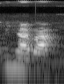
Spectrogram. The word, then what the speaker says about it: Wihara: tempat ibadahnya adalah Wihara sebenarnya tulisannya adalah V yaitu bacanya tulisannya Wihara bacanya Vihara sebutan Tuhan dalam agama Budha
